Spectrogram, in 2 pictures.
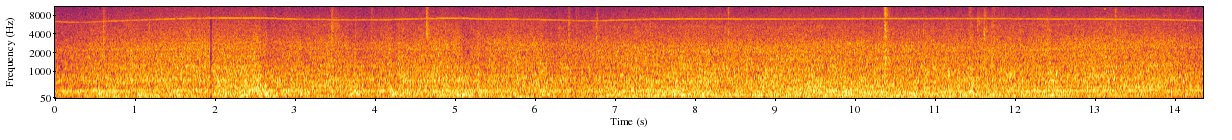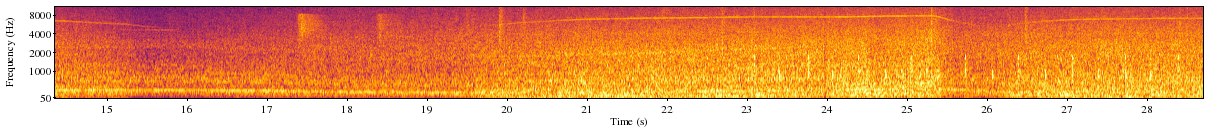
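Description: A bus engine hums steadily, its pitch rising and falling as it changes gear.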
